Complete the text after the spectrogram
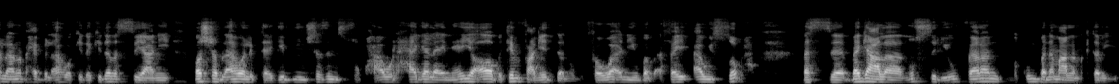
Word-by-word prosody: اللي 125 -3 0
أنا 130 +2 -1
باحب - - -7
القهوة 115 -2 -5
كده، 110 -2 -9
كده، 135 - -1
بس 125 0 -6
يعني 100 -2 0 0.2
باشرب 130 -1 +5
القهوة 125 +3 +4
اللي 120 - -1
بتعجبني، 110 +2 -5
مش 110 +2 -6
لازم 120 +1 -4
الصُبح 230 - -12
أول 115 +1 -2
حاجة، 115 +1 0
لإن 105 -2 0
هي 130 +3 +2
آه، 130 0 +6
بتنفع 145 -7 0
جدًا 110 +1 -3
وبتفوّقني 105 +1 -1
وبابقى 100 - -5
فايق 120 +2 +1
أوي 120 0 +2
الصُّبح، 250 - -5 0.5
بس 110 0 -2
باجي 130 +7 +5
على 115 -6 +6
نُص 135 -1 -6
اليوم 125 +1 -4
فعلًا 130 +1 +2
باكون 130 -1 -6
بانام 115 -2 0
على 105 -2 +2
مكتبي 260 - -6
120 Hz, 200 wpm, -24 LUFS, 110-130 Hz, 0.5 s, آه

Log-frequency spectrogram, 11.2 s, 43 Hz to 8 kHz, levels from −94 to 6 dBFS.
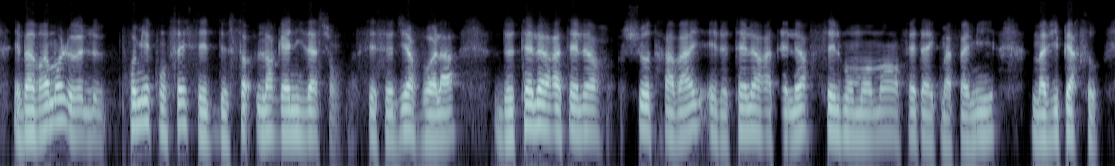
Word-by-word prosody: Et - - -1
bah, 125 -1 +6
vraiment, 145 +8 +4
le 125 -8 +1
le 115 -1 -8
1er 160 +3 +2
conseil, 150 +4 -1
c'est 120 -2 -1
de 115 - -3
s'o - - +2
l'organisation. 125 -1 0 0.2
C'est - - -4
se - - -2
dire, 125 +3 +2
voilà, 115 +1 +2 0.4
de 120 0 0
telle 155 +4 +4
heure 145 -3 +5
à 135 - +5
telle 135 -1 +1
heure, 130 -2 -1
je - - -19
suis - - -3
au 135 - +4
travail 125 +5 -1
et 125 - -4
de 110 -1 -6
telle 130 +4 0
heure 130 -2 0
à 120 - -3
telle 120 0 -3
heure, 135 +1 +1
c'est 135 - +3
le 125 - -2
bon 120 -1 -2
moment, 115 +1 -4
en 115 - -8
fait, 120 - -4
avec 110 -1 -2
ma 95 -3 -3
famille, 115 +4 -3 0.4
ma 115 -2 +3
vie 115 +2 -3
perso, - - +1
125 Hz, 235 wpm, -23 LUFS, 115-130 Hz, 0.4 s, bah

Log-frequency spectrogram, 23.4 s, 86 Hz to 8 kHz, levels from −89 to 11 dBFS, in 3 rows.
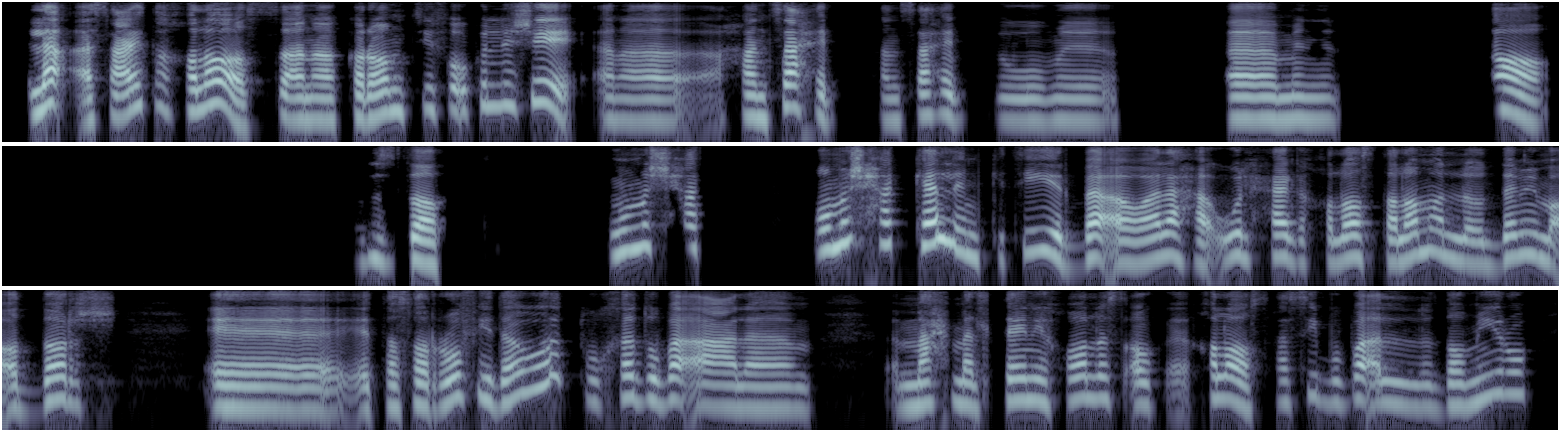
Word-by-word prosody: لأ - - +6
ساعتها 270 -1 +3
خلاص 250 +7 +4
أنا 180 0 +4
كرامتي 220 +7 +1
فوق 235 -1 -4
كل 280 0 -4
شيء، 305 +2 +3
أنا 175 -1 -3 0.3
هانسحب، 195 +2 +2 0.2
هانسحب 195 +3 -4 0.2
وم 175 0 -8 0.9
آآ 185 0 +4
من 180 -1 -5 0.8
آه. - - +5 1.8
بالضبط 190 -2 +2 0.8
ومش 295 +5 -1
ه - - +1 0.6
ومش 335 +6 +2
هاتكلّم 330 - +4
كتير 225 +3 -3
بقى 215 +1 +5
ولا 210 +5 +3
هاقول 225 -1 -1
حاجة 225 -3 +1
خلاص 215 +4 0
طالما 220 +6 +1
اللي 200 -6 -2
قُدّامي 215 +7 -3
ما - - -1
قدّرش 195 +5 -2 0.4
آآ 175 -3 0
تصرّفي 195 +7 -2
دوّة، 290 - -1
وخَده 225 +2 -3
بقى 215 -4 +3
على 175 -1 -3 0.4
مَحمل 195 +1 -2
تاني 225 +2 -2
خالص، 240 +3 -4
أو 200 +1 -3
ك 195 - -24
خلاص 230 -7 -1
هاسيبه 210 0 -12
بقى 235 +3 +1
لضميره 200 +8 -6
210 Hz, 120 wpm, -22 LUFS, 180-240 Hz, 1.8 s, لأ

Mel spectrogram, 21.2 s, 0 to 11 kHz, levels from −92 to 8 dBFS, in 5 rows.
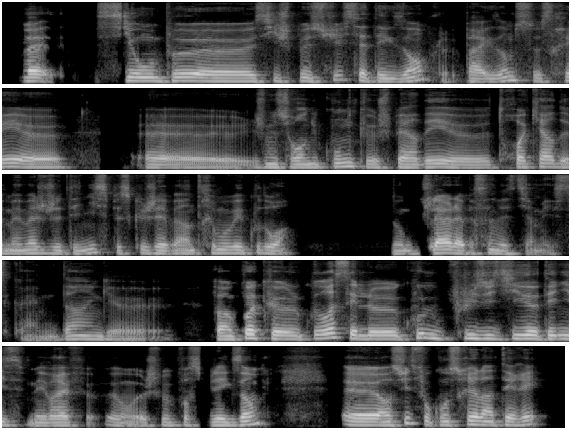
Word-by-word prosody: Bah, 135 0 +7 0.4
si 145 - -3
on 140 -1 +3
peut, 130 -2 +4
heu, - - 0
si 125 +2 -9
je 120 +1 -10
peux 135 0 -4
suivre 175 +9 -8
cet 140 -6 -2
exemple, 135 - -3
par 120 -2 -2
exemple, 130 +7 -2
ce 160 -6 -10
serait, 145 +4 0
heu, 65 - +2 0.6
heu, 60 - -2
je 120 +1 -7
me 125 - +1
suis 125 0 -7
rendu 125 0 0
compte 150 +5 -3
que 130 -4 -5
je 115 -2 -12
perdais, 130 +2 0
heu, 115 0 -3
3/4 135 +3 -2
de - - -3
mes 120 0 -2
matchs 130 0 -2
de 125 - -3
tennis 125 +6 -6
parce 120 -4 -10
que 130 - -9
j'avais 120 -2 -2
un 120 - -3
très 125 +2 -8
mauvais 130 -1 -1
coup 130 +1 -9
droit. 120 -1 -3 0.7
Donc 115 0 -5
là, 135 0 +6
la 125 - +4
personne 120 +2 -5
va 110 - -4
se 105 - -9
dire: - - -14
«Mais - - -16
c'est - - -16
quand - - -19
même - - -13
dingue, 130 0 -3
heu», - - -8 0.5
enfin, 130 -1 +4
quoique, 160 +1 +5
le 135 -1 +4
coup 130 +4 -5
droit, 175 +4 +5
c'est 170 -5 +2
le 140 0 +4
coup 130 +8 -1
le 160 -4 -1
plus 150 +1 -2
utilisé 150 +2 +2
au 145 - +5
tennis, 135 -1 -1
mais 120 -1 -2
bref, 120 0 0
heu, 125 -4 -4
je 120 +3 -8
poursuis 125 -1 -7
l'exemple, 145 +10 +2 0.6
heu, 135 -1 +9
ensuite, 130 +11 +1
il - - -13
faut - - -3
construire 135 +3 +2
l'intérêt. 140 +4 +1
130 Hz, 220 wpm, -22 LUFS, 120-140 Hz, 0.7 s, heu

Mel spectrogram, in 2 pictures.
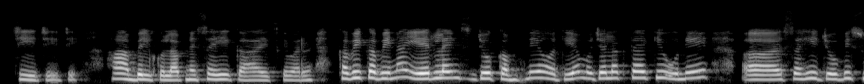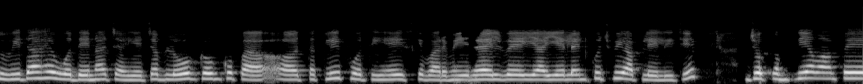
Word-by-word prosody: जी, 220 -4 -1
जी, 205 0 -7
जी, 215 0 -10 0.3
हाँ, 255 -3 +2
बिल्कुल, 215 -3 +2
आपने 220 +2 0
सही 230 +1 +1
कहा 195 -1 -3
इसके 190 +1 -6
बारे 195 0 -4
में। 205 - -5 0.3
कभी-कभी 290 0 +4
ना 325 +4 -3
एयरलाइंस 290 0 +5
जो 275 0 +7
कंपनियाँ 250 +7 +1
होती 240 -1 -2
हैं 275 - +1
मुझे 280 -1 +1
लगता 290 +1 0
है 300 0 +4
कि 310 - 0
उन्हें 285 +4 0 0.4
अ, 220 0 +2
सही 265 +2 0
जो 245 - +4
भी 280 +5 -2
सुविधा 250 +1 0
है 295 - +4
वो 245 -3 +2
देना 220 +2 -1
चाहिए, 205 -3 -3
जब 240 -2 -3
लोगों 255 +2 +2
को 275 +3 -3
प - - +2
अ, 220 +1 -1 0.2
तकलीफ 265 +5 -5
होती 220 -3 -3
है 225 +1 0
इसके 225 +2 -6
बारे 205 -1 -2
में 210 +1 -4 0.2
रेलवे 225 0 +2
या 220 0 +1
एयरलाइन 220 +1 -1
कुछ 275 -1 -5
भी 280 - 0
आप 225 - -15
ले 210 -2 -2
लीजिए। 205 - -5 0.5
जो 265 +5 +5
कंपनियाँ 250 +5 0
वहाँ 275 -1 0
पे 280 - +5
235 Hz, 190 wpm, -17 LUFS, 220-275 Hz, 0.5 s, जो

